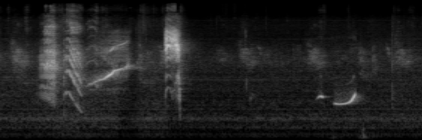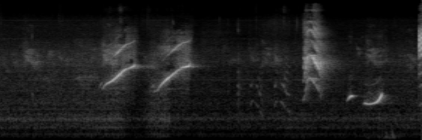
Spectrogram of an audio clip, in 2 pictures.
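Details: Indian ringneck parakeet kept indoors repeats a varied run of harsh screeches, long sweeping upslurred whistles and short clipped notes, grouped in three bursts across the recording.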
